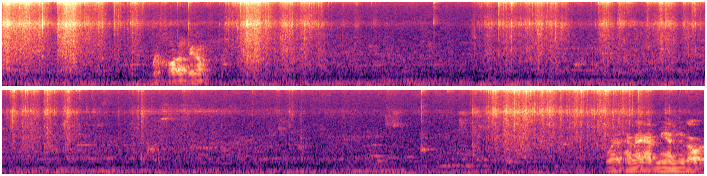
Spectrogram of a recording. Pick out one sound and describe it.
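Small objects clink softly as a man handles food.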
